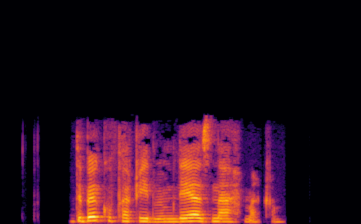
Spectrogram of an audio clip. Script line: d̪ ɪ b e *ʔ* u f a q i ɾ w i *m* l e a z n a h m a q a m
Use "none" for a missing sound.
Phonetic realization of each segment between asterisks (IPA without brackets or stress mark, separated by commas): k, m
